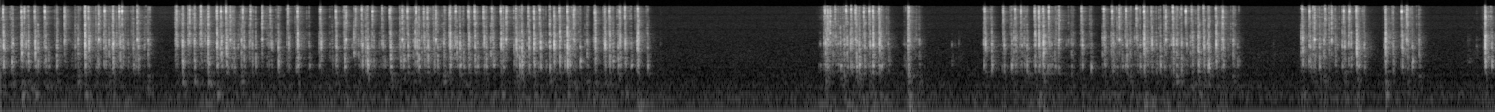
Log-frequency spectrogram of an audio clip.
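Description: Fingertips of both hands type on a mechanical keyboard with plastic keycaps and clicky blue switches, making rapid, bright, sharp clacks. A long continuous run of typing lasts about six seconds, then after a quiet pause come shorter bursts of keystrokes with brief gaps between them, ending on a single click.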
